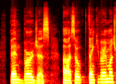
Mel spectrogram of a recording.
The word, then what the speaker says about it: Burgis: Because I was saying Burgis for a while. I apologize for that. The G is silent, people. Ben Burgis.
